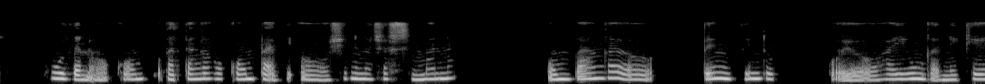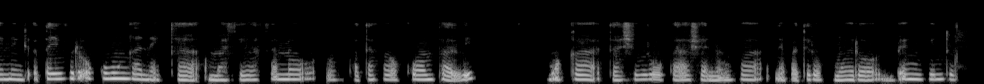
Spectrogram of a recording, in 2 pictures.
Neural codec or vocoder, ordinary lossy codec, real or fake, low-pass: vocoder, 44.1 kHz, 128 mel bands, Pupu-Vocoder; AAC, 48 kbps; fake; 7.2 kHz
